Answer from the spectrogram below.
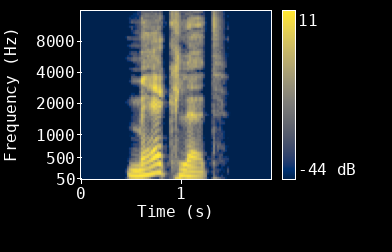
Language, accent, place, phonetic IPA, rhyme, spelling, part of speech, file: German, Germany, Berlin, [ˈmɛːklət], -ɛːklət, mäklet, verb, De-mäklet.ogg
- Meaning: second-person plural subjunctive I of mäkeln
